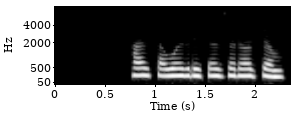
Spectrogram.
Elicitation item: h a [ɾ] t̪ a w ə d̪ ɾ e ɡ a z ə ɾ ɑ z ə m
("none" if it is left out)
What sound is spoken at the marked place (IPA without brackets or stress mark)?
l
